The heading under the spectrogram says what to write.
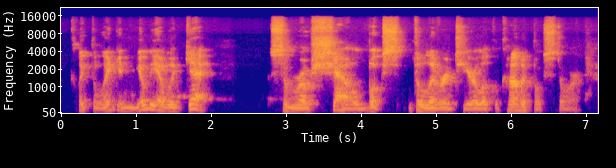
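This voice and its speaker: His pitch swings very widely. There is a somewhat breathy quality to this man's voice. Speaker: comics news show host. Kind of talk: news roundup. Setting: live stream.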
